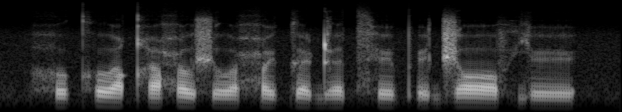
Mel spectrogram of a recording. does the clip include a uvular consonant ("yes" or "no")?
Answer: yes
